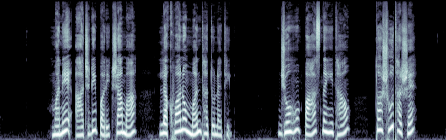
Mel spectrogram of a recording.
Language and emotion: Gujarati, fearful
